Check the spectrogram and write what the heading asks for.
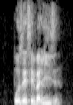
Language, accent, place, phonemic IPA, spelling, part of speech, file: French, France, Lyon, /po.ze se va.liz/, poser ses valises, verb, LL-Q150 (fra)-poser ses valises.wav
- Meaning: to settle down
